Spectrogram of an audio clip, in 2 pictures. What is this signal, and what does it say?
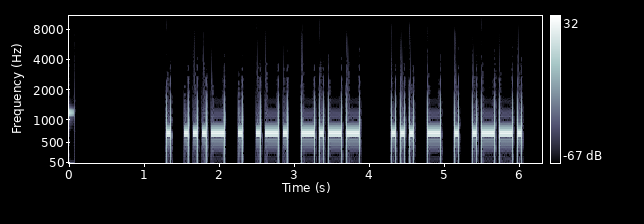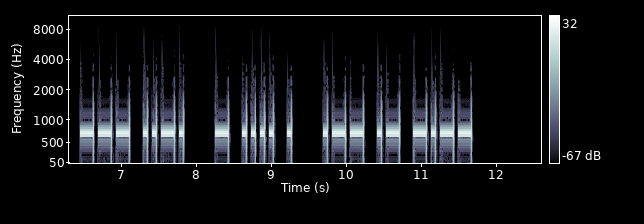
Morse code, heard as a keyed tone, about 20 wpm, 700 Hz. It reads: EVERY STEP OF THE WAY
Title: Sets of 5 Words Encore2 20wpm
